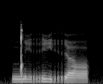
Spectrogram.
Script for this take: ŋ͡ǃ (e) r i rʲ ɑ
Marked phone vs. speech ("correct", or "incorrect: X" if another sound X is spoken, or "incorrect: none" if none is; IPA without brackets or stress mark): incorrect: i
